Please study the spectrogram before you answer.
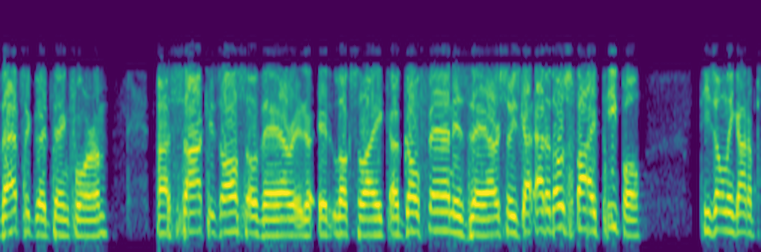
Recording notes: Wimbledon Conference Call.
